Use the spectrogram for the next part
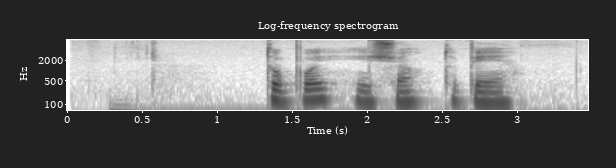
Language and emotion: Russian, neutral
